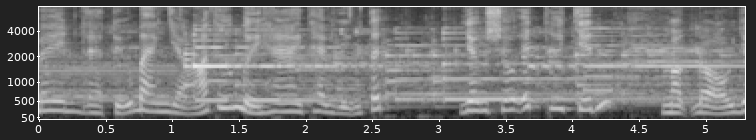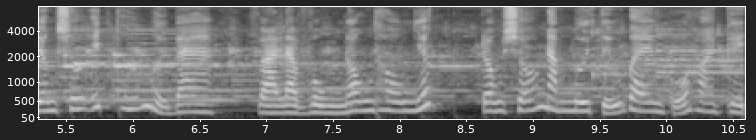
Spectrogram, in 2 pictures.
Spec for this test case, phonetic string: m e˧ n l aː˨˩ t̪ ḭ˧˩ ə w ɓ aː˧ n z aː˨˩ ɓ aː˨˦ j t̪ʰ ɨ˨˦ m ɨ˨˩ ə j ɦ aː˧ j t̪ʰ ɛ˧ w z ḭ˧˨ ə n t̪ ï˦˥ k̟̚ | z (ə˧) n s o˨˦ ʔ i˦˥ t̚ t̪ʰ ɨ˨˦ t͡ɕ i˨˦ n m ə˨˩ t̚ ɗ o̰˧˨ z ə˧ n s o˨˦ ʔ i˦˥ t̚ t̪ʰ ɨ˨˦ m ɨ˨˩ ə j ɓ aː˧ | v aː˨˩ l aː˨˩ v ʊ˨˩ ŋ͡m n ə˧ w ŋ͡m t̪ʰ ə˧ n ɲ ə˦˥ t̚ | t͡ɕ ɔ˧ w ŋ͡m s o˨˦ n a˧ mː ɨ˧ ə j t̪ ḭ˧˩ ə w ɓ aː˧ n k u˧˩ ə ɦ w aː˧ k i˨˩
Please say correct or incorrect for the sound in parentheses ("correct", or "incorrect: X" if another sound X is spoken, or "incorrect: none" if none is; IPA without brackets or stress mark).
correct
